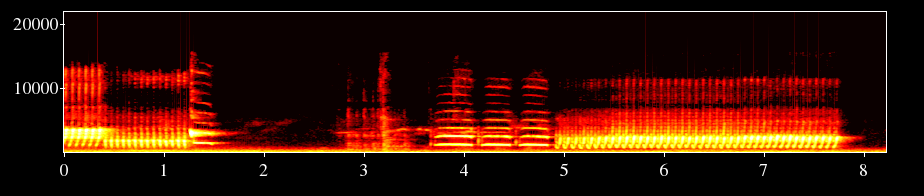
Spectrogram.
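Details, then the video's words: Canary singing in Waterslager style, a tutor recording: fast rattling rolls, a pause, three short even whistled notes, then a long steady buzzy roll lasting about three seconds. "NGEROL MEWAH ala WATERSLAGER, cocok buat Masteran burung kenari cengkok mewah"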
